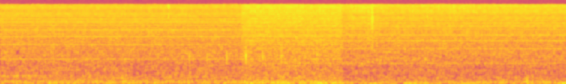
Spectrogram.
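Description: Water sloshes gently.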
